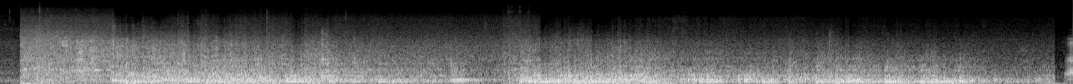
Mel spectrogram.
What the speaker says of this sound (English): It's raining again. Rainy season, winds here in Manila.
